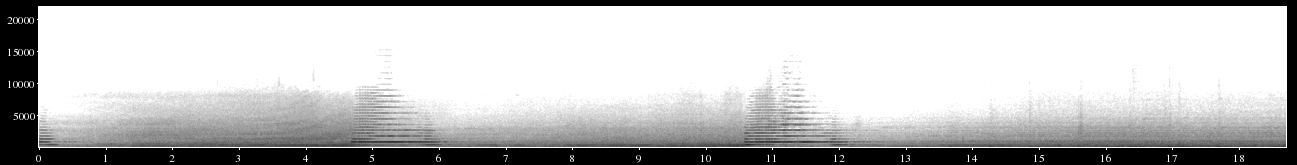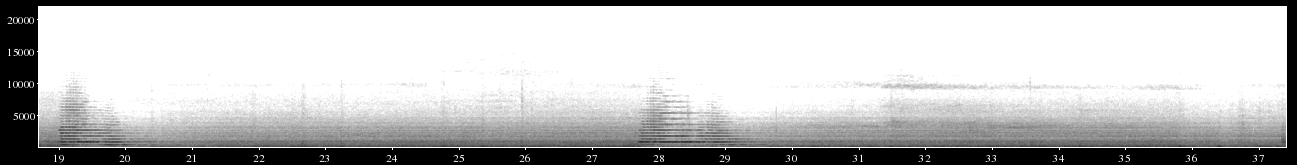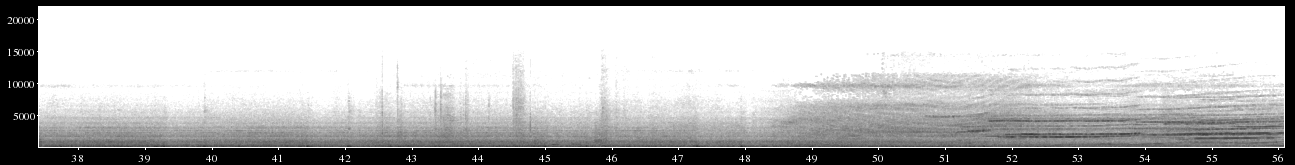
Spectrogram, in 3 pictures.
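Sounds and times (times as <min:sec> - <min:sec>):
train horn blasts: 0:00.0 - 0:00.5, 0:03.8 - 0:06.2, 0:10.5 - 0:12.6, 0:19.0 - 0:20.5, 0:27.6 - 0:29.7
train wheels rumbling on rails: 0:00.0 - 0:56.0.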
